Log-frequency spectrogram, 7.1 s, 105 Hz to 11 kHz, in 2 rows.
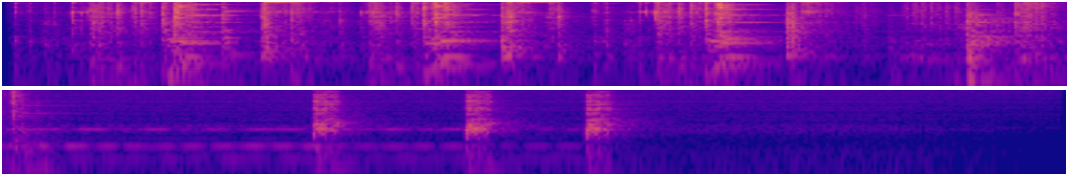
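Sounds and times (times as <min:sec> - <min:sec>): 
coins inserted into slot machine: 0:00.0 - 0:03.8
slot machine spinning: 0:00.1 - 0:05.7.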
